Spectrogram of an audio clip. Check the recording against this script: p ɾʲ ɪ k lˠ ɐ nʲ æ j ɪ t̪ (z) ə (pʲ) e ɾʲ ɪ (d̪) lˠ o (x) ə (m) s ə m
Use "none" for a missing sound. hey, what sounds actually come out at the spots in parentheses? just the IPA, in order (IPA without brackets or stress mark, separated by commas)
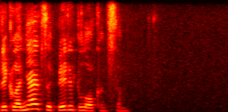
s, pʲ, d̪, k, n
